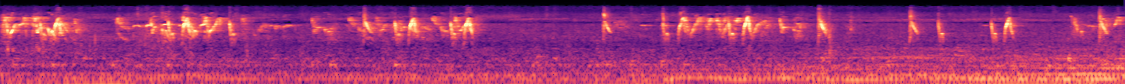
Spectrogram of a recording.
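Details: Bar-winged prinia, used to lure wild prinias, giving bursts of high, sharp chirps and quick twittering phrases, pausing briefly around the middle before resuming scattered chirps.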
